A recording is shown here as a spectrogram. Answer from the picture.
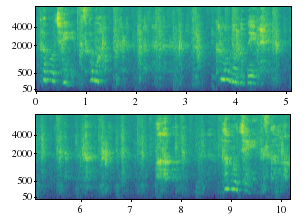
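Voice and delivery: effortful push; straining. Real, not acted. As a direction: strain through each word. Straining during exercise, calling baby.

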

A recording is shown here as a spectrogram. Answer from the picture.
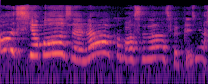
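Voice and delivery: high-pitched mock effusive hello; put-on high voice for a chatty welcome; imitated greeter. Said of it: "Il va me dire".

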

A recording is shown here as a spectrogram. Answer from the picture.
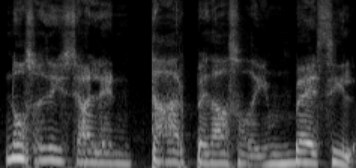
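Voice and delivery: a hint of a nasty forum troll correcting; vile troll. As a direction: sneer it out like a forum troll, slowly. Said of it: "de la forma más vil posible".

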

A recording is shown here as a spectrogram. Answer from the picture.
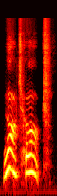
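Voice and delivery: very high, loud mock-wounded cry; mock hurt. Mocking people offended by jokes, loud high-pitched whine. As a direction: squeal it like an exaggerated crybaby.

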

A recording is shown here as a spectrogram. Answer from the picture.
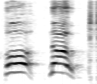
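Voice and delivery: high, loud sudden yelp; shocked cry. Real, not acted. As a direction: caught off guard mid-fall. Falls out the bottom.

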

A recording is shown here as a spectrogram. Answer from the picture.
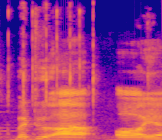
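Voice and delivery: ordinary talk

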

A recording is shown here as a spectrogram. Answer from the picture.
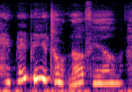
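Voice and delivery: very soft, gentle hush; quiet inner voice. Retold or imitated. Voicing Jessica's intuition to her, very soft gentle murmur. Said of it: "that quiet voice".

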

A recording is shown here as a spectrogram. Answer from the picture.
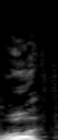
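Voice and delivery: one big rising woof; dog's woof. A narrator's reading. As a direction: bark it out like a dog. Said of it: "said the dog".

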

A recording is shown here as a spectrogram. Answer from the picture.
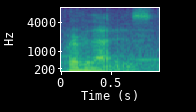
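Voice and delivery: unhurried meditation guide, long pauses between phrases; guided meditation. Acted. Guide asking listeners to sink into the sensation, guided meditation. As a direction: guide listeners inward in short, spaced phrases.

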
